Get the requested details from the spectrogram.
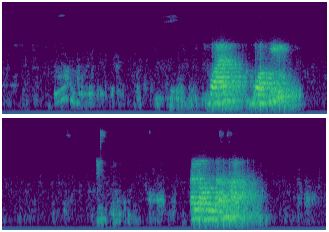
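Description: A woman speaks aloud.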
